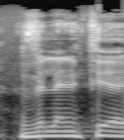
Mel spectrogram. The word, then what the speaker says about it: Valencia: I went to Valencia and if, in case anyone's questioning why I say Valencia and not Valencia, it's because Valencia is the correct way to pronounce it. I was schooled by my Spanish friend.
